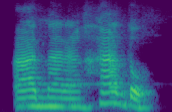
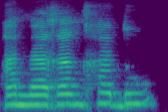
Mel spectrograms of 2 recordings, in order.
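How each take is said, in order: First: It is said with a native Mexican Spanish accent. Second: It is said with a French speaker's accent. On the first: The speaker calls it right. "mira, anaranjado" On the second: The speaker calls it wrong. "entonces decían como anaranjado"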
